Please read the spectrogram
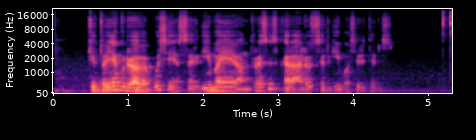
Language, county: Lithuanian, Vilnius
